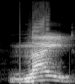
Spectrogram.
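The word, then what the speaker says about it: night: இறந்த கால வடிவம் என் ஐ ஜி ஹெச் டி நைட் பாருங்க நைட் நை இட் ஜி ஹெச் போடணும் ஓகேங்களா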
